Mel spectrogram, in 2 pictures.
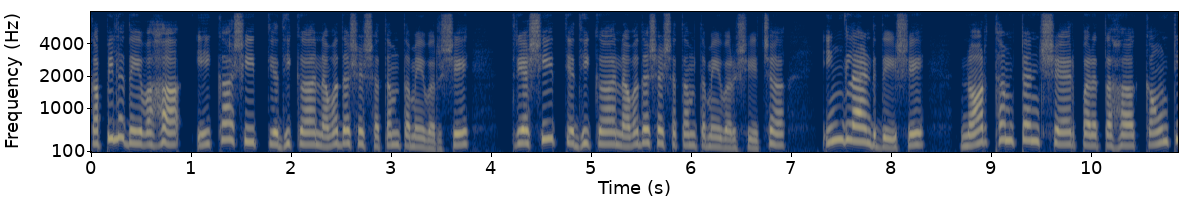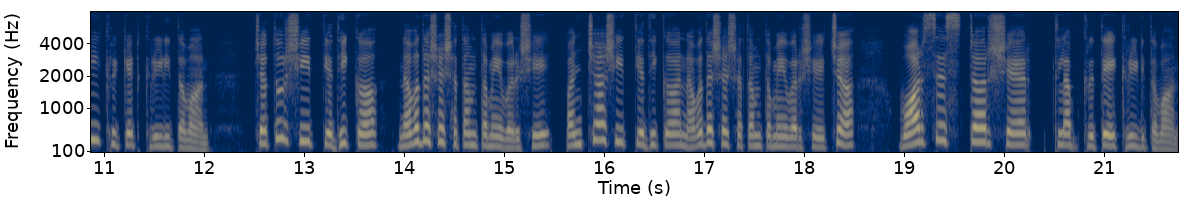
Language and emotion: Sanskrit, neutral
